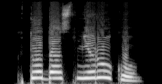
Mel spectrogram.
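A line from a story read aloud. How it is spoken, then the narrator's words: Roared. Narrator (Russian): проревел Сильвер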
